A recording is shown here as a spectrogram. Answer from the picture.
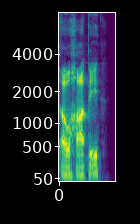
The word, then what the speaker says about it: O'Hoppe: So the easy answer here, post 250 for catchers, I think is Logan O'Hoppe, And uh, I actually just learned today that it is pronounced O'Hoppe because of Eric Cross's panel on prospects today.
